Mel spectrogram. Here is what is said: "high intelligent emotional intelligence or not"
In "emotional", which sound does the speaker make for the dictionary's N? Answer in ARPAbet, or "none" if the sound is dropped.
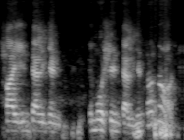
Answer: none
